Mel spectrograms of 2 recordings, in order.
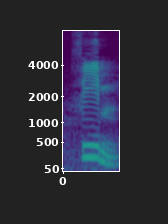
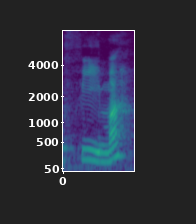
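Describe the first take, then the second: First: The word ends without any h sound. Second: The word ends with an audible h sound. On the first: "tanpa ha" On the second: "dengan ha"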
